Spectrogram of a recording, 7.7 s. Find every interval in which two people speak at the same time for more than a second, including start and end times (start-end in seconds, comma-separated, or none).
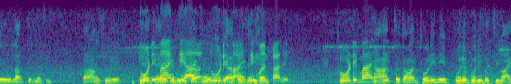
2.1-4.0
